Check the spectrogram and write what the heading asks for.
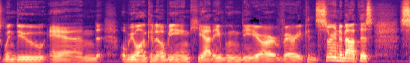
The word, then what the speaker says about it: Ki-Adi-Mundi: Ki-Adi-Mundi, which is, I believe, how Mace Windu pronounced it, thinks that Yoda may be susceptible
